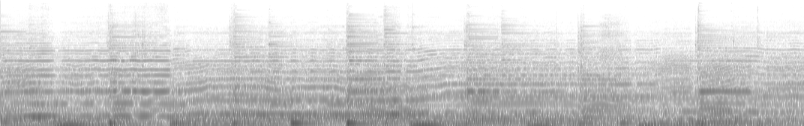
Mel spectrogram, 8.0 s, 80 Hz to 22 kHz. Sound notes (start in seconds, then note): 1.8 melancholic guitar music; 1.8 singer humming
